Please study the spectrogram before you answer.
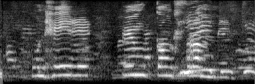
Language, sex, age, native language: Icelandic, male, 8, Icelandic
